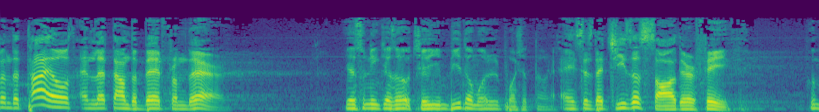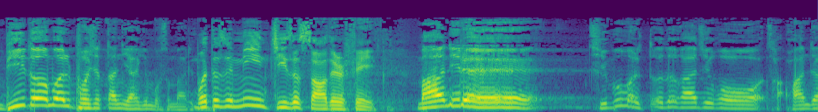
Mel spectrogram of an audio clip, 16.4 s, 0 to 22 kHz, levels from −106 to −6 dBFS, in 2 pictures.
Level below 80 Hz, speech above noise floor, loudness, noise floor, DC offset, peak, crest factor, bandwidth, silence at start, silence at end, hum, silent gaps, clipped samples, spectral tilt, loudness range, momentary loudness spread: -52 dBFS; 41 dB; -18 LUFS; -59 dBFS; under 0.1%; -2 dBFS; 18 dB; 11.5 kHz; 0 s; 0 s; none; none; under 0.1%; -5 dB/octave; 6 LU; 17 LU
